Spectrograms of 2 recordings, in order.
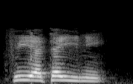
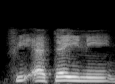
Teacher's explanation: أبدل الهمزة ياء وقفا ووصلا · Shown in: first take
